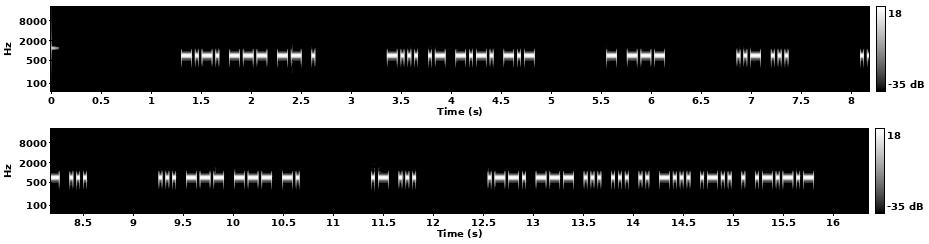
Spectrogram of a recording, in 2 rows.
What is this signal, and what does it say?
Morse code, heard as a keyed tone, about 34 wpm, 700 Hz. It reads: COME BACK TO US AS SOON AS POSSIBLE.
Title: 3x Word-Spacing - Sentences from Top 500 Words - 35wpm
